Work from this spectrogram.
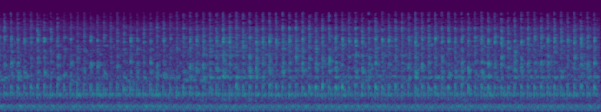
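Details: After an engine rebuild, the engine idles with a steady, even firing pulse and no skipped beats, so no misfire.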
